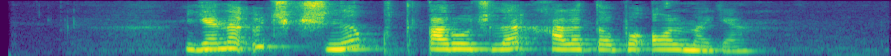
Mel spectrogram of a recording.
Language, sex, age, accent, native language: Uzbek, female, 18-24, Andijon, Uzbek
